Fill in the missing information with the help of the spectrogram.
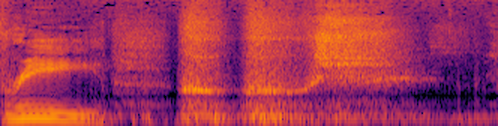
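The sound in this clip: An exaggerated deep breath drawn as a joke by a speaker talking about giving birth, opening with a voiced tone that sweeps up and down, then turning into loud, noisy breathing.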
